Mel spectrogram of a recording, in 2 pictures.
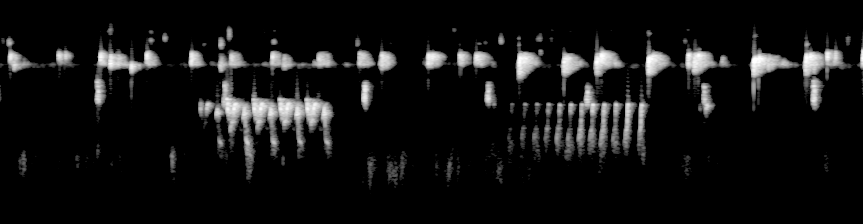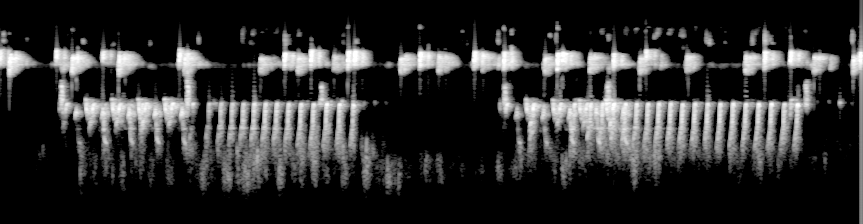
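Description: Small songbirds calling from within an American holly: a steady stream of short, very high-pitched chirps, several a second, broken by rapid trills, short ones early and two long, loud ones in the second half.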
